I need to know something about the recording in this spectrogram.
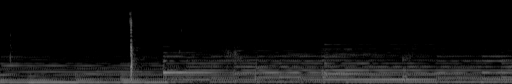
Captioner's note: blows kiss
